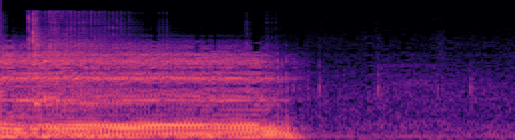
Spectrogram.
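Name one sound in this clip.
A steady musical tone plays from laptop speakers.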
